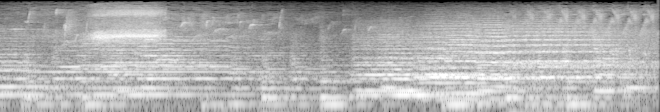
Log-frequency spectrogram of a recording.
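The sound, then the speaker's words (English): A continuous wash of bird calls and song with layered, sustained tones and a brief high whistling phrase early on, fairly loud and steady throughout with no talking. “Birds communicate through cries, songs, and body language.”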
